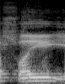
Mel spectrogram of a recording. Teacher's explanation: صیحتا صاد حروف مستعلیہ میں سے ہے، پر پڑھا جائے گا۔ صی یالین ہے، تھوڑا نرمی کے ساتھ کھینچ کر ادا کریں گے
